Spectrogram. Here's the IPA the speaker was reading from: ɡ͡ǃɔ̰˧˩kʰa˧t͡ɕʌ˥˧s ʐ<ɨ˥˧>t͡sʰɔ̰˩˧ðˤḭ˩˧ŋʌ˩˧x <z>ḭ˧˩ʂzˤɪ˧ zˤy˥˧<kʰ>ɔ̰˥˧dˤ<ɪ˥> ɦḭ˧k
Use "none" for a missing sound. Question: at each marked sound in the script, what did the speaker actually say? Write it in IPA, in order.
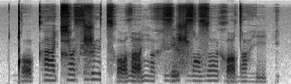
ɨ˥˧, z, x, ɪ˧˩

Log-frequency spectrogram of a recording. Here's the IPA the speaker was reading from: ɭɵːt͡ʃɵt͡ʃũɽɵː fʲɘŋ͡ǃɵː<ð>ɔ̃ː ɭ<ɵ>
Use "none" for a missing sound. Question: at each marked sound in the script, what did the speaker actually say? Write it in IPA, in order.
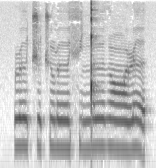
ð, ə

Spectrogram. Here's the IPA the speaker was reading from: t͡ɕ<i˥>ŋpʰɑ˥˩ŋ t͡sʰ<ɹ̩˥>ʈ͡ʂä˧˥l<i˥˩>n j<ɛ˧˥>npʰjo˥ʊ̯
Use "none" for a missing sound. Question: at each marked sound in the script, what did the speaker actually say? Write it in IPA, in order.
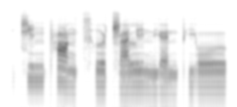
i˥, ɹ̩˥, i˥˩, ɛ˨˩

